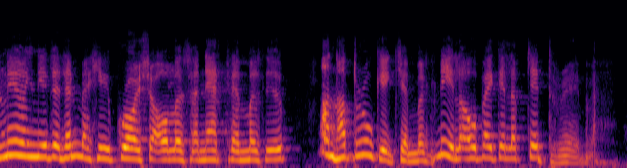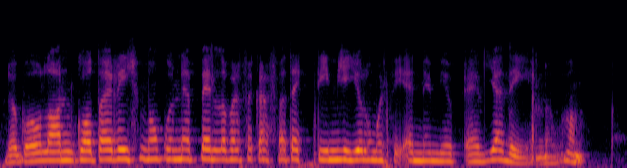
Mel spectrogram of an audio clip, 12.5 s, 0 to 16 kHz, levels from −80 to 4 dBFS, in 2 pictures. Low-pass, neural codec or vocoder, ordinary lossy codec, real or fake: 10.8 kHz; codec, 24 kHz, 0.9 kbps, WavTokenizer, medium speech release version 1; none; fake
